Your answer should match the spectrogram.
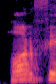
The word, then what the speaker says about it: হরফ: উচ্চারণটা কিন্তু হরফ না এটার উচ্চারণ হচ্ছে হারফ হারফুন কিন্তু আমাদের চলিত ভাষা হয়ে গেছে হরফ এজন্য হরফ বললাম আর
